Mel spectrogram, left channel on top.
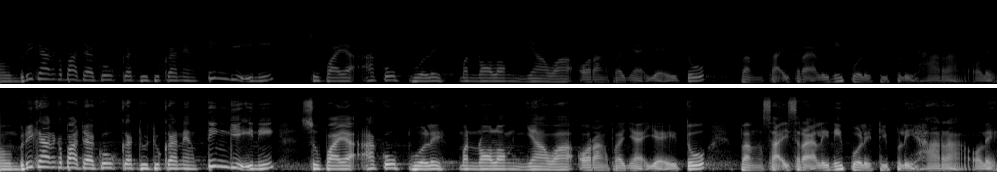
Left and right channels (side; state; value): left; quieter; 27.1 dB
